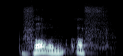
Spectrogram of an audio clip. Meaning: inflection of afvallen: 1. plural present indicative 2. plural present subjunctive
- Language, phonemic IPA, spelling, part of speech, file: Dutch, /ˈvɑlə(n) ˈɑf/, vallen af, verb, Nl-vallen af.ogg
